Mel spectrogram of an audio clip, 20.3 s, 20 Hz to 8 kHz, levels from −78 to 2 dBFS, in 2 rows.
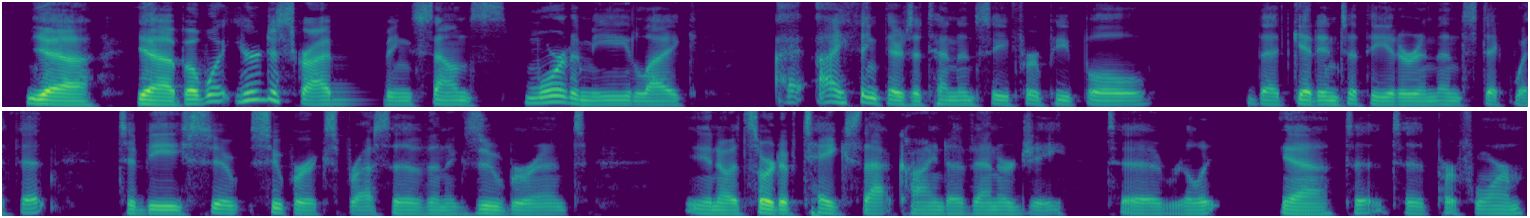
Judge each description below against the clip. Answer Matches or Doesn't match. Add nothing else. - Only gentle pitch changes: Matches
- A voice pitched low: Matches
